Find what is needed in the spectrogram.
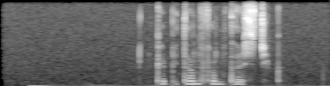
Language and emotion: Russian, neutral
